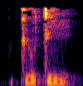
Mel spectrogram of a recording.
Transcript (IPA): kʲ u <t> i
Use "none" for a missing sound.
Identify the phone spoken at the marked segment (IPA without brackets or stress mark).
t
